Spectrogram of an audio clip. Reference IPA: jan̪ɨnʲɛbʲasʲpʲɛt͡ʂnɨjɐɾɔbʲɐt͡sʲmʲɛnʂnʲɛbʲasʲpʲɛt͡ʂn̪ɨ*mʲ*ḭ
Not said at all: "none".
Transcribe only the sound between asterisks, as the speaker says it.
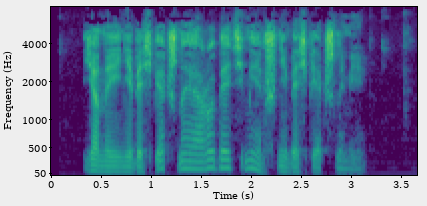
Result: mʲ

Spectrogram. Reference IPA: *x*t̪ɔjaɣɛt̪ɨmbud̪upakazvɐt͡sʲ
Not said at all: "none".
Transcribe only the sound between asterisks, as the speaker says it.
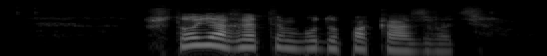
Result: ʂ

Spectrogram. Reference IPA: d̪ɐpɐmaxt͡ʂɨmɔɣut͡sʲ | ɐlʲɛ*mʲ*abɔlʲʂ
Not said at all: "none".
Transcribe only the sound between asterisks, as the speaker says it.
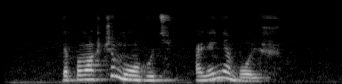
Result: nʲ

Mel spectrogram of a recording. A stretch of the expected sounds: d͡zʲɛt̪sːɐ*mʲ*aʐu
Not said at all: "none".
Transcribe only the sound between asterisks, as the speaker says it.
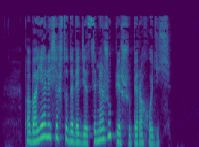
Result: mʲ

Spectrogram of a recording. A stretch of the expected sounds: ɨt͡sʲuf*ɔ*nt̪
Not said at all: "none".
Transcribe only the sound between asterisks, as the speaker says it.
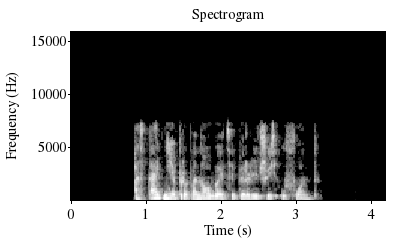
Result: ɔ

